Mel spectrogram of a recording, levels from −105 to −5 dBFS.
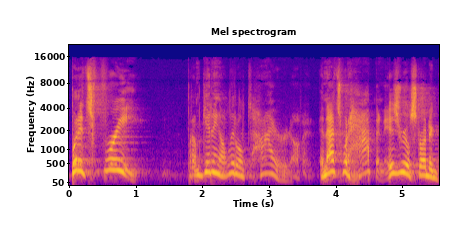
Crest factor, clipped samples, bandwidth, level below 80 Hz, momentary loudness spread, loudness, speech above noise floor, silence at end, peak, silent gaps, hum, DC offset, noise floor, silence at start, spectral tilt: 22 dB; under 0.1%; 16 kHz; -70 dBFS; 17 LU; -22 LUFS; 37 dB; 0 s; -2 dBFS; none; none; under 0.1%; -60 dBFS; 0.05 s; -3 dB/octave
